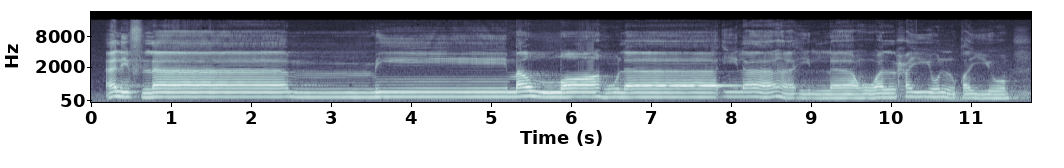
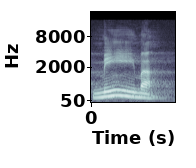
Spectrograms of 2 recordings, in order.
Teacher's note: Kalau disambung maka sukun yang pertama diharakatkan, yaitu sukun mimnya.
